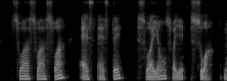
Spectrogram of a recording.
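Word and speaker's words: soient: On va prononcer soit, soyons, soyez, soit. ENT à la fin, on ne prononce jamais.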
